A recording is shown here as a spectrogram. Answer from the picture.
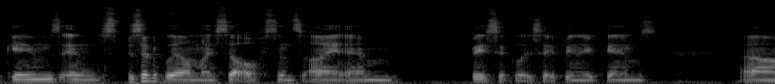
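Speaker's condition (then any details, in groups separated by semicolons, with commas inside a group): ALS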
